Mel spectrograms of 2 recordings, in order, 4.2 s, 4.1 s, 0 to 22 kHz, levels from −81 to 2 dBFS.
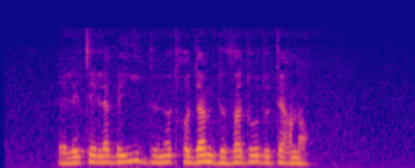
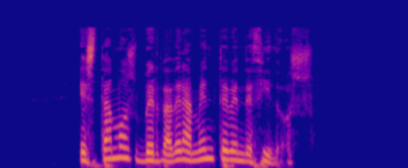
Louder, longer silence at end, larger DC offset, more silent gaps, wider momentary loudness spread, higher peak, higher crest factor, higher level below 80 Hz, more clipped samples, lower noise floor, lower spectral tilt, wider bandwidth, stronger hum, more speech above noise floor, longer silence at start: about the same, -24 LUFS vs -26 LUFS; about the same, 1.1 s vs 1 s; neither; neither; second, 7 LU vs 15 LU; first, -8 dBFS vs -12 dBFS; about the same, 18 dB vs 18 dB; second, -56 dBFS vs -48 dBFS; neither; second, -58 dBFS vs -87 dBFS; first, -7.5 dB/octave vs -4.5 dB/octave; about the same, 11.5 kHz vs 11.5 kHz; neither; second, 35 dB vs 61 dB; second, 0.6 s vs 0.8 s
